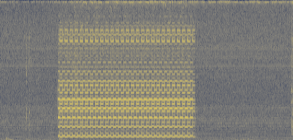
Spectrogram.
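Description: A telephone ringing: one ring, a fast-trilling tone lasting about two seconds and starting about a second in.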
